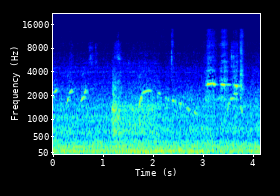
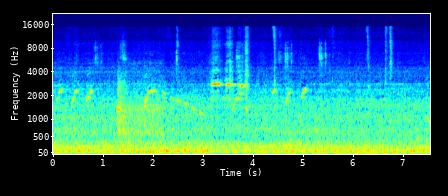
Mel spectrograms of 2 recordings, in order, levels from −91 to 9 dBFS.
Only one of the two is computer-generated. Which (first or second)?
second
